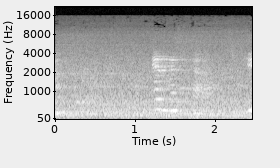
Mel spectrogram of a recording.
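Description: A station PA announcement in a woman's voice, with the steady low running noise of an out-of-service Kintetsu 5209 series electric train pulling into the platform beneath it.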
